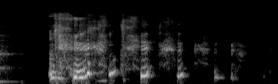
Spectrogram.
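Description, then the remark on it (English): A baby girl sitting on a parent's lap lets out a loud, rough burp, followed by several short, breathy little vocal bursts that fade into silence. “My child is on my lap and she just burped.”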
